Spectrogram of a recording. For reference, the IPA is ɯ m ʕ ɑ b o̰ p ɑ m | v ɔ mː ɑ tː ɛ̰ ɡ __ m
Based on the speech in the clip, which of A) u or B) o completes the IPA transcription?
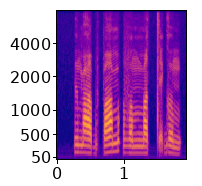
B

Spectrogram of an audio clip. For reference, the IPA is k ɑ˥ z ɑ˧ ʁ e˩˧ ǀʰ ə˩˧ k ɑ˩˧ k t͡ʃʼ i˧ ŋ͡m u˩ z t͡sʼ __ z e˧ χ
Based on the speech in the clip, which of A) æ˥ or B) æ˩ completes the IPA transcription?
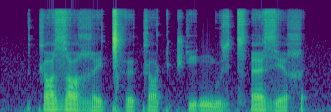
A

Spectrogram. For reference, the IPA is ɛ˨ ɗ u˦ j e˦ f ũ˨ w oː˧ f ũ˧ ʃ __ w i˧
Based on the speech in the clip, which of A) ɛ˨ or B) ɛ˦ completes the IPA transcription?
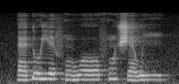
A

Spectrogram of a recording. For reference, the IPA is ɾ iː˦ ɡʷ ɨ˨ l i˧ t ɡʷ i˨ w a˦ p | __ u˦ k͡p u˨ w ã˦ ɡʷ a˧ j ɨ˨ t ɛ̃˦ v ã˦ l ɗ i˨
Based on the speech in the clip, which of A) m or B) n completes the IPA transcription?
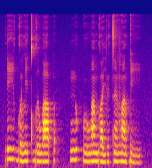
B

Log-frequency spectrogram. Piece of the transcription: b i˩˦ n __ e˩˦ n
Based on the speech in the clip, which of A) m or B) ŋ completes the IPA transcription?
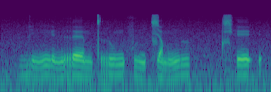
B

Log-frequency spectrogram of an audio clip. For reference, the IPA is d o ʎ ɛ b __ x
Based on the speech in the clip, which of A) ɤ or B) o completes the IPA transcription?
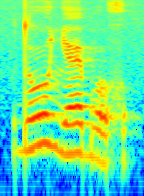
B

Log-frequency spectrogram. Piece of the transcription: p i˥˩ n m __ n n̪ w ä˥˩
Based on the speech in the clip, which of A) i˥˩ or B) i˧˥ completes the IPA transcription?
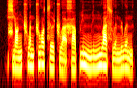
B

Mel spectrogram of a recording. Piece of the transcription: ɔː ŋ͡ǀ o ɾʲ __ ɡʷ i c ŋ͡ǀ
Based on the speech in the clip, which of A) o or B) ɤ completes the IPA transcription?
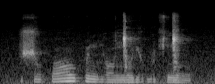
B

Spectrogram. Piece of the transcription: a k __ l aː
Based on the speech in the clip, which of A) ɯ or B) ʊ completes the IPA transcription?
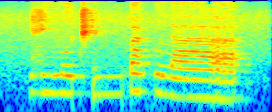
B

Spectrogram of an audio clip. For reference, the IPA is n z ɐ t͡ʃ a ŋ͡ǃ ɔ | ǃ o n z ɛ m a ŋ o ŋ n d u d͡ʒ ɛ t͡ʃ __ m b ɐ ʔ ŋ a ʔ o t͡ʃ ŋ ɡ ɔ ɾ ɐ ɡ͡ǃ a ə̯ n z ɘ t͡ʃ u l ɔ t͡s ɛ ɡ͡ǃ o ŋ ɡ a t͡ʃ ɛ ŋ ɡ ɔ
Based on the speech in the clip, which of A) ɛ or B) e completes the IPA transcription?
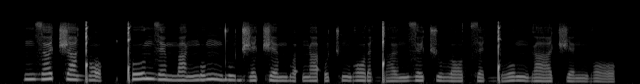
A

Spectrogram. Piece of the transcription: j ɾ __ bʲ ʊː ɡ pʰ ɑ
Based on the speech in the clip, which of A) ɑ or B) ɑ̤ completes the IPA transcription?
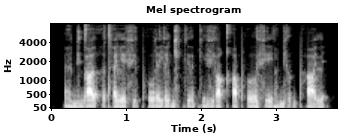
B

